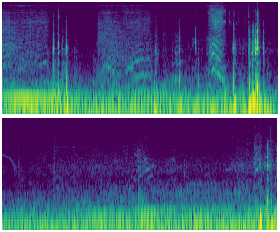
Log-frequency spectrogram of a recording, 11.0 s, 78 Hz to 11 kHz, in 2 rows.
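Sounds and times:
zipper pulled open: 0:00.0 - 0:01.2, 0:01.8 - 0:03.2, 0:04.0 - 0:04.9.

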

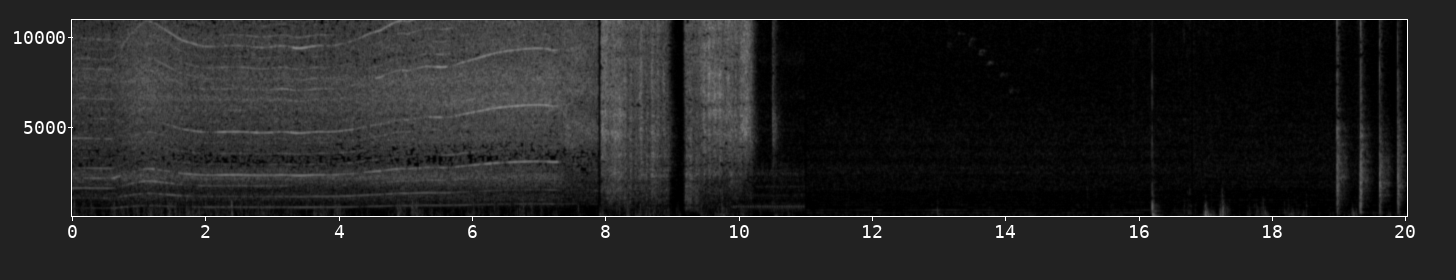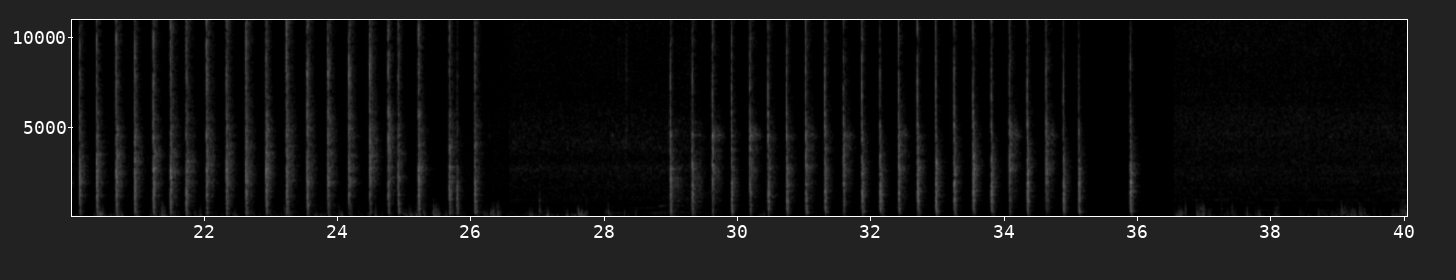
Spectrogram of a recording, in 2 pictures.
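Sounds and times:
hammer striking wood: 0:19.0 - 0:26.2, 0:29.0 - 0:35.3, 0:35.9 - 0:36.1.

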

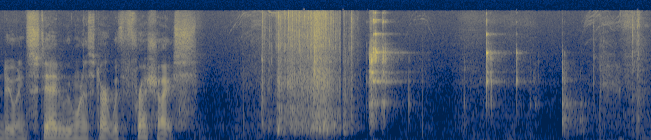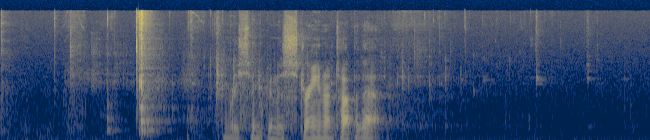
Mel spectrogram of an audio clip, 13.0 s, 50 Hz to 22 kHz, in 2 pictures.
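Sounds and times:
ice cubes rattling: 0:02.6 - 0:04.0
ice cubes clinking against glass: 0:02.6 - 0:04.1.

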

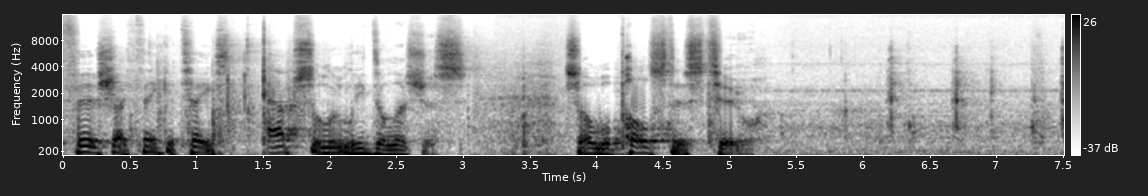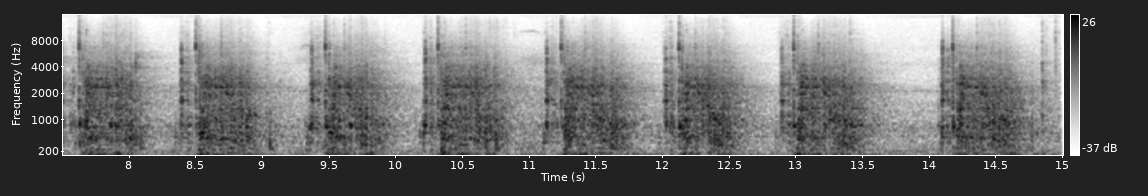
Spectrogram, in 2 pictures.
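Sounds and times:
food processor pulsing whirr: 0:07.5 - 0:15.0.

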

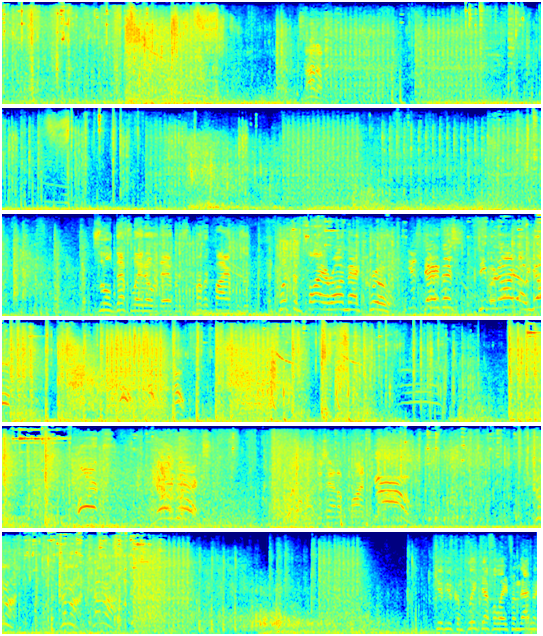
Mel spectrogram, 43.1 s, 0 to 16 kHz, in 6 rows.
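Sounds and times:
rifle and machine-gun shots: 0:00.0 - 0:07.6, 0:08.2 - 0:19.8, 0:20.7 - 0:43.0
rumble of distant explosions: 0:06.6 - 0:35.8, 0:37.8 - 0:43.0
machine-gun fire: 0:09.1 - 0:15.2, 0:21.6 - 0:26.8, 0:27.6 - 0:30.2, 0:37.1 - 0:41.0
heavy explosion boom: 0:09.6 - 0:13.8, 0:38.9 - 0:41.7
rifle fire: 0:21.6 - 0:35.2, 0:37.6 - 0:41.4
people shouting: 0:33.7 - 0:34.2.

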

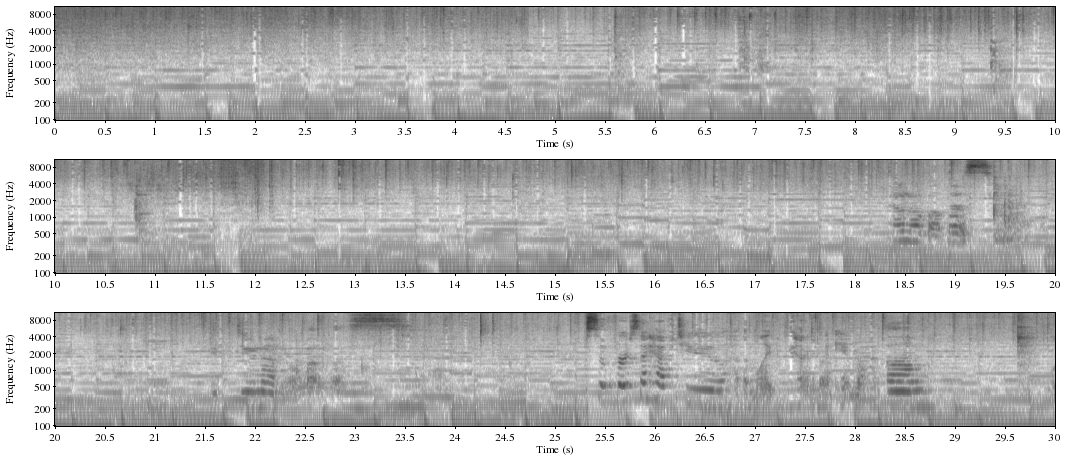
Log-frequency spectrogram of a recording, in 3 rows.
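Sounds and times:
dough sizzling in oil: 0:00.0 - 0:30.0
spatula scraping pan: 0:05.6 - 0:13.0.

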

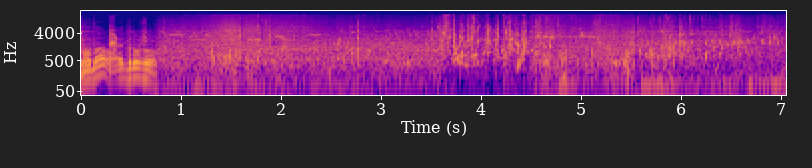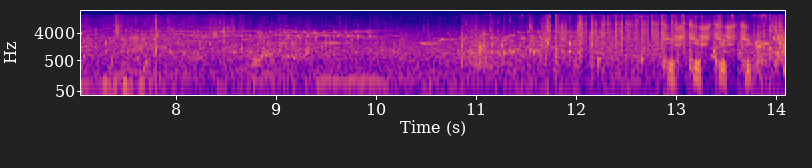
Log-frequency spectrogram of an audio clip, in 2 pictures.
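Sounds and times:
river water trickling: 0:00.6 - 0:14.0
fish thrashing at water surface: 0:03.6 - 0:06.8, 0:10.9 - 0:14.0.

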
